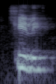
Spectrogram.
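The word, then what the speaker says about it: Chile: north america yes yes how do you say chili chili child yes it's exactly the same way we pronounce chili the food okay bitcoins this all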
